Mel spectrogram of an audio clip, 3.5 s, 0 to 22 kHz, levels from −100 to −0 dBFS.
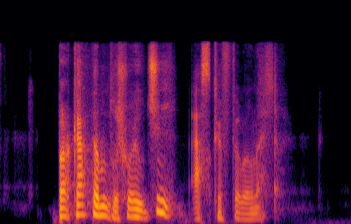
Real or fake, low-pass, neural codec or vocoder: fake; 9.9 kHz; codec, 16 kHz in and 24 kHz out, 0.4 kbps, LongCat-Audio-Codec, four codebook decoder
